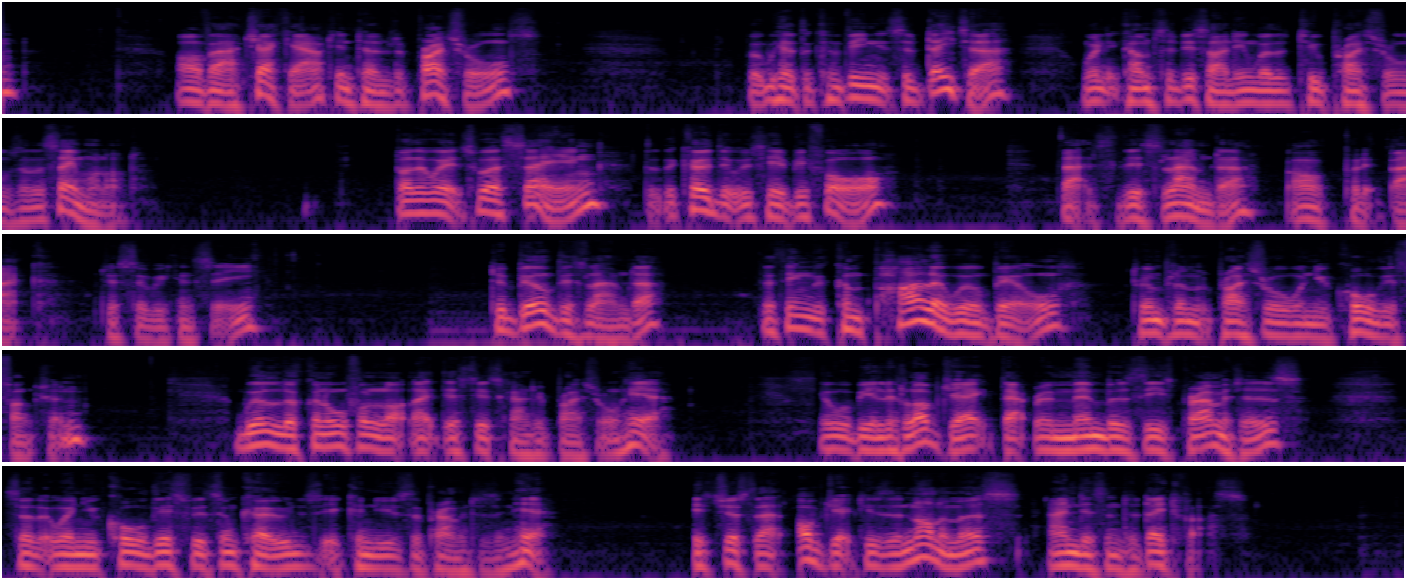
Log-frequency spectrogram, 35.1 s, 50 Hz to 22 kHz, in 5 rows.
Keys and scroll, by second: 13.8 super+c, 15.5 super+v.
